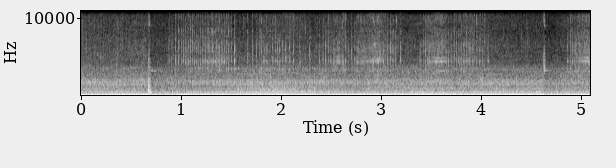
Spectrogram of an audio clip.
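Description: Outboard motor running steadily at a constant low speed, a steady drone with water and wind hiss over it; a short click sounds twice, once near the start and once near the end.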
